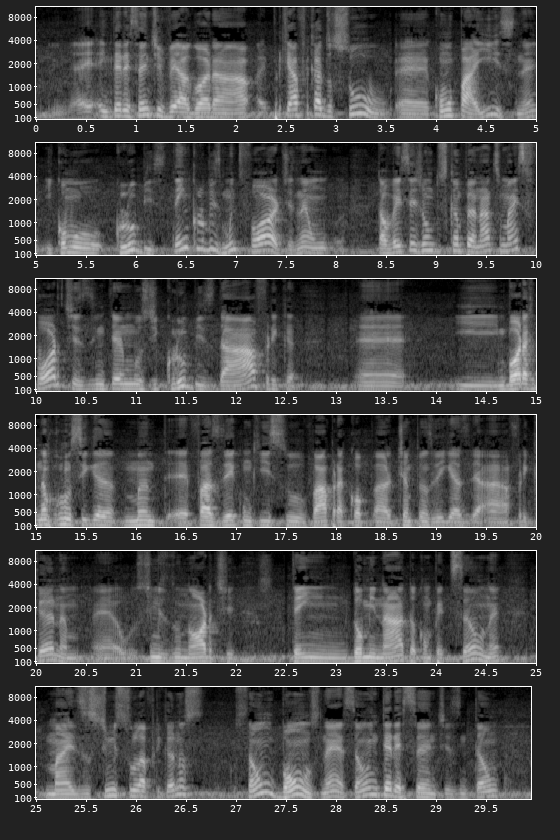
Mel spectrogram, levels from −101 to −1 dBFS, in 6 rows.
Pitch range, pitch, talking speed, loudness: 115-170 Hz, 130 Hz, 145 wpm, -33 LUFS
